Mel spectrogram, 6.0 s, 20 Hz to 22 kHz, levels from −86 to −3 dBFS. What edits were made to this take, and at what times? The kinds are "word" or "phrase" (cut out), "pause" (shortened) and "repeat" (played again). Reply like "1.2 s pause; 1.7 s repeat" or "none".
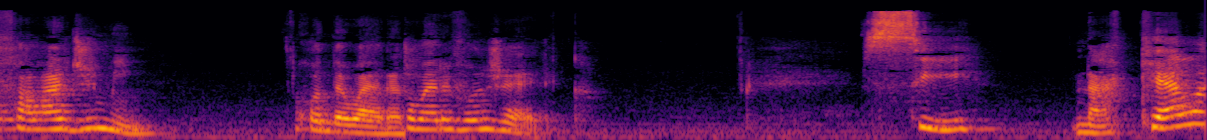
1.5 s word; 2.0 s word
